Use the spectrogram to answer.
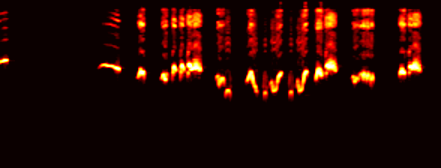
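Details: Morning song of a white-rumped shama, excited and singing energetically: a long clear whistle, then rapid runs of varied whistled notes, some rising, some dipping, others buzzy. Short bursts with brief gaps, and a quiet background.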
